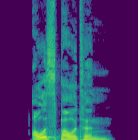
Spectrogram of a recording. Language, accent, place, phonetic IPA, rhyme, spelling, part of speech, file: German, Germany, Berlin, [ˈaʊ̯sˌbaʊ̯tn̩], -aʊ̯sbaʊ̯tn̩, ausbauten, verb, De-ausbauten.ogg
- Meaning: inflection of ausbauen: 1. first/third-person plural dependent preterite 2. first/third-person plural dependent subjunctive II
